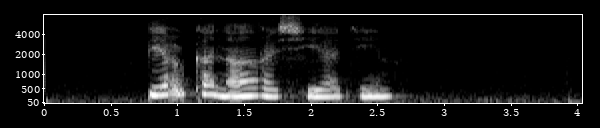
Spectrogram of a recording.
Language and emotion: Russian, sad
